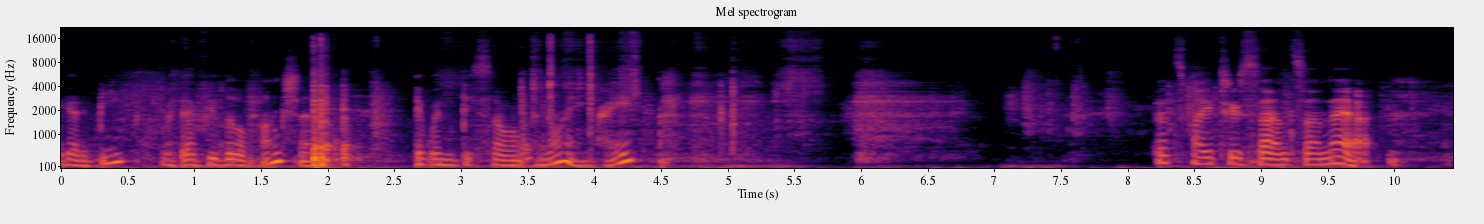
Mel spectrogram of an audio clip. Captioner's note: laughs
